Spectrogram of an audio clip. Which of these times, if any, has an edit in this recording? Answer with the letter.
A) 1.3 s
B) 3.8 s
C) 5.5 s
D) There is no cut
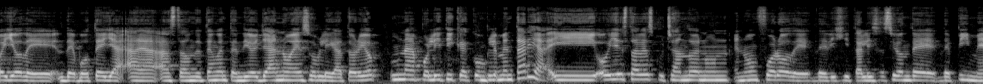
B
